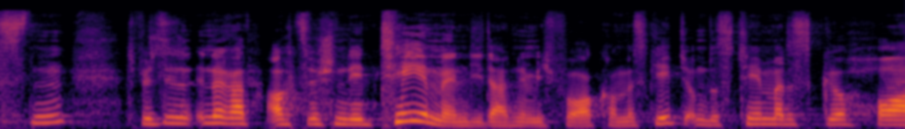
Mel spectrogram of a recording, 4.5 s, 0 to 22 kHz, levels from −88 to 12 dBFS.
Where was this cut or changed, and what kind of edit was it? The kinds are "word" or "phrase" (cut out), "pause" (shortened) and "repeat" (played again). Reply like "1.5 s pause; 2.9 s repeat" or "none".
1.2 s word; 3.4 s word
